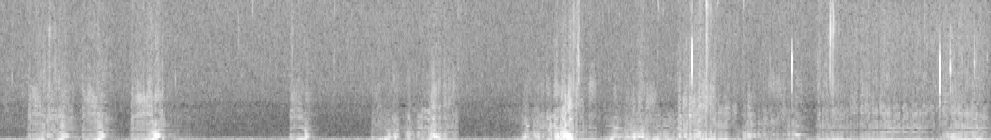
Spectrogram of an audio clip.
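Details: Japanese yellowjacket workers streaming busily in and out of their nest entrance, filmed up close on an iPhone: low, humming buzzes from wasps flying past, rising and fading again and again, sometimes overlapping.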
